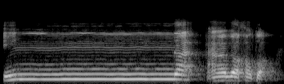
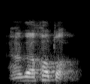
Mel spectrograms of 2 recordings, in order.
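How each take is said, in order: First: إن with the nun buzzed and dragged out very slowly; wrong over-nasalized nun. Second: Said in the usual way. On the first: Shown as a demonstration. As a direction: exaggerate the ghunna on إن. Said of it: "ننبه مرة أخرى على عدم التطنين".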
